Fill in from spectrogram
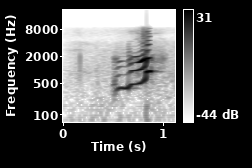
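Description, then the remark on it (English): A single loud, nasal honk from a duck, rising in pitch over about half a second before cutting off, with no talking around it. “Duck. And a rooster and a cow. Moo. Mm-hmm. And chickens.”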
